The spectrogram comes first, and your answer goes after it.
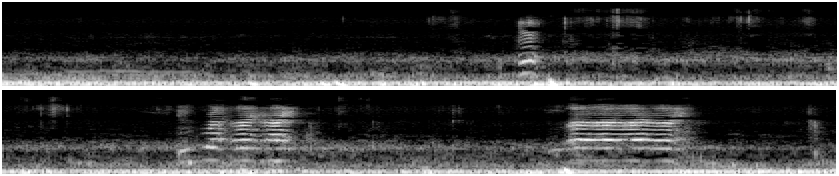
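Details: Newborn female goat kid trying to jump around; two short, nasal bleats with rich harmonics near four and five seconds, a soft thump just before, over steady low rumbling background noise.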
